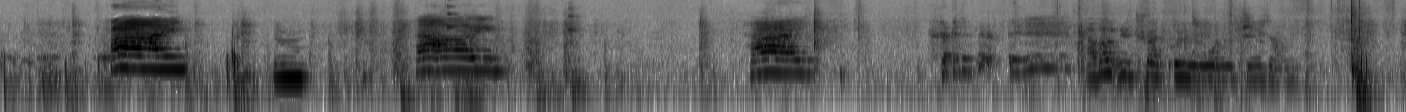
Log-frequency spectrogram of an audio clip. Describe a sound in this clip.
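A little girl squeals in a high voice.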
